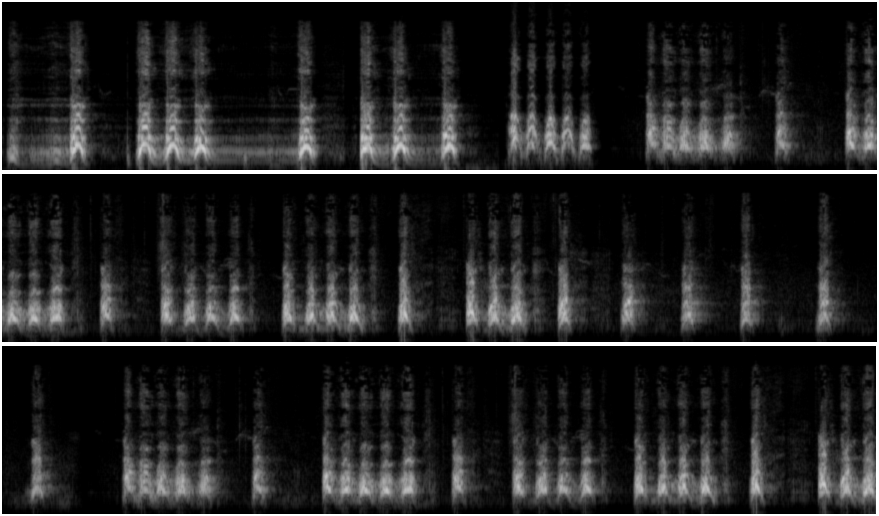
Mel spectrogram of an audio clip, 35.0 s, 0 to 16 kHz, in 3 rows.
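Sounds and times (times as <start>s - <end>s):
dog barking: 0.9s - 1.2s, 1.8s - 2.9s, 3.9s - 6.2s, 6.8s - 8.0s, 8.6s - 10.6s, 11.3s - 21.8s, 22.6s - 22.9s, 23.7s - 24.1s, 25.0s - 27.0s, 27.6s - 34.9s.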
